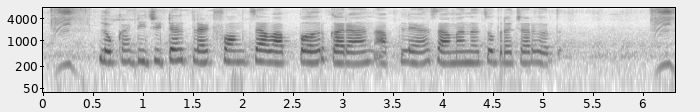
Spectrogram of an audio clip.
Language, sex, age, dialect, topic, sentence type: Marathi, female, 18-24, Southern Konkan, banking, statement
